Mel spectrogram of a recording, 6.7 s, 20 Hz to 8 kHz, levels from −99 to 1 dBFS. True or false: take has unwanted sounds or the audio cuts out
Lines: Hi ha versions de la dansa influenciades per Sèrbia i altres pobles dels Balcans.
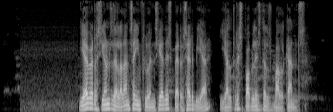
false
